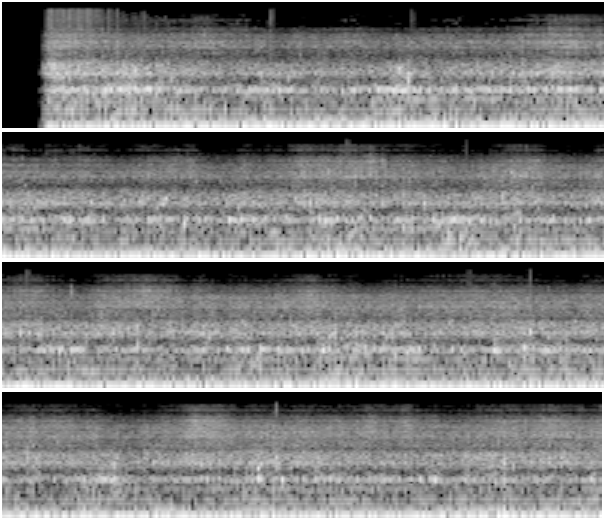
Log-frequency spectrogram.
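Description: Boat engine running steadily under way, a loud low drone, with water splashing along the hull.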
